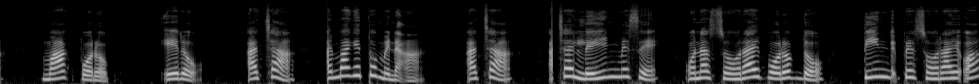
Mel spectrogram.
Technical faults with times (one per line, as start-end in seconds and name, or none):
3.28 damaged data in a compressed stream
5.52 damaged data in a compressed stream
8.91 damaged data in a compressed stream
